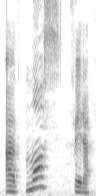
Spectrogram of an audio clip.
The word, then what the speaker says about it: atmósfera: decimos a más será atmósfera si se dieron cuenta suena más fuerte en la antepenúltima sílaba es decir en las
